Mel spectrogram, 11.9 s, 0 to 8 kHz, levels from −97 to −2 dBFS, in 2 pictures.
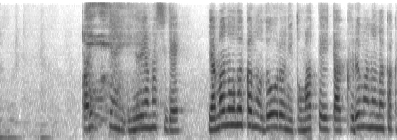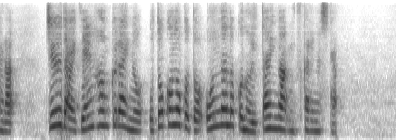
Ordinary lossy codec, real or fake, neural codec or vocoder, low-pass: none; fake; codec, 44.1 kHz, 2.6 kbps, DAC; 7.2 kHz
